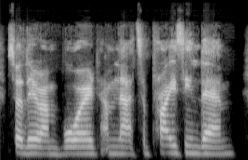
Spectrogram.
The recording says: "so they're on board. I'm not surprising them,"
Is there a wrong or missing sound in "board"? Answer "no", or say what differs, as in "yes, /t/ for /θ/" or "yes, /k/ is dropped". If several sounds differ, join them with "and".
no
